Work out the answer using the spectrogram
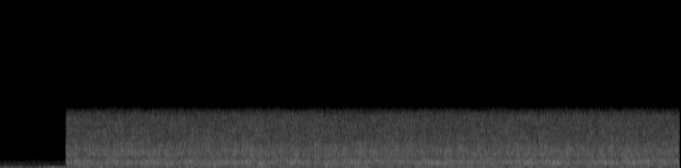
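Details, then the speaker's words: Loud, steady hiss that starts suddenly and holds, like water spraying freely, heard near midnight on a workplace security camera; a hose fitting has blown off the tap. "yeah so very different noise real loud noise and and I was sitting there thinking what the hell is that noise"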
